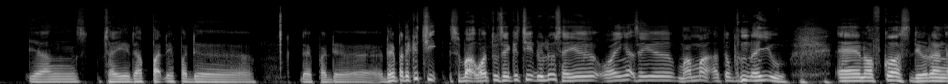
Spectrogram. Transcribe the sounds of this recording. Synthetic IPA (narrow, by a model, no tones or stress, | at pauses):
jaŋsajədapat̪̚daɾipadə | daɾipadadaɾipadakət͡ʃiʔsəbap̚wak̚t̪us̬ajəkət͡ʃit̪̚dulusajəoɾãŋiŋat̪̚sajəmamaʔːt̪awpʊnməlajuʔɛnɔfkɔsdioɾaŋ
